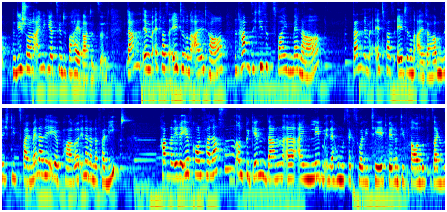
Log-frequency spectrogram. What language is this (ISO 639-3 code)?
deu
